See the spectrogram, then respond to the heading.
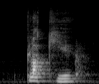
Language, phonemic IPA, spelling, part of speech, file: Dutch, /ˈplɑkjə/, plakje, noun, Nl-plakje.ogg
- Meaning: diminutive of plak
